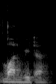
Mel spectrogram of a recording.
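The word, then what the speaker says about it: Bournvita: and apparently it's pronounced Bon Vita B what is it like there's an r in the word it's like Bon Vita but my parents always said van Vita so maybe just difference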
